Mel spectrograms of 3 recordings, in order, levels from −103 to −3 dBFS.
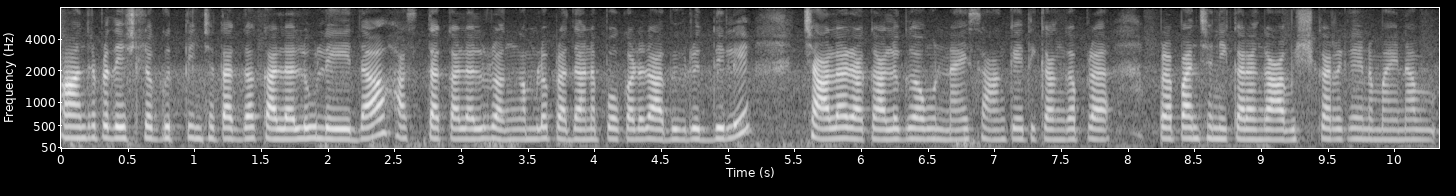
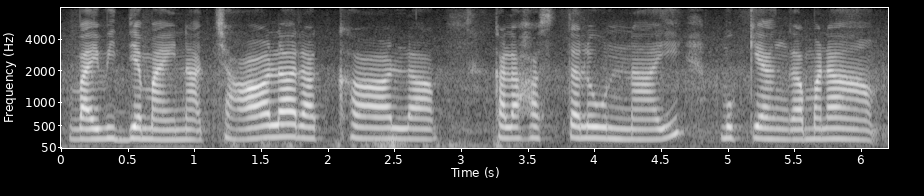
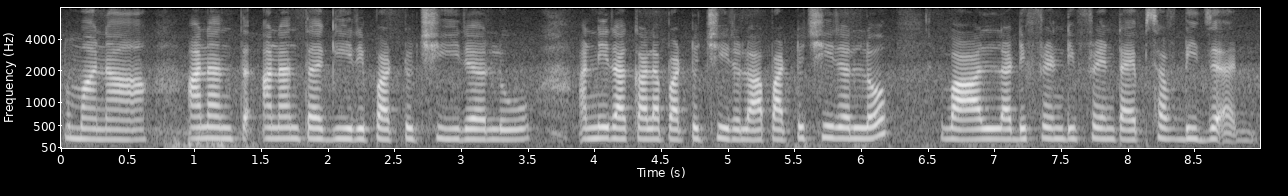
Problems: background sounds at intervals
